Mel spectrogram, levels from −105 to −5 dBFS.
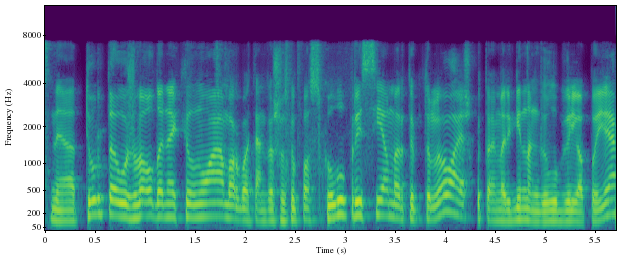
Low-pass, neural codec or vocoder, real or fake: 7.2 kHz; codec, 16 kHz, 2 kbps, X-Codec, HuBERT features, trained on balanced general audio; fake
